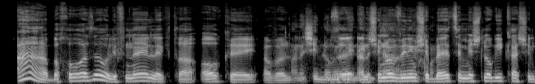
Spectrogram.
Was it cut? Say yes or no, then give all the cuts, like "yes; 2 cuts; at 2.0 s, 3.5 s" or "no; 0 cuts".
no; 0 cuts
